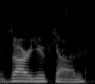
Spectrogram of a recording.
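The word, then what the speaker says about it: Tsarukyan: Armin Tasarukyan. Sarukian. I'm so fucking sorry, guys. Sarukian, because the T is silent. I'm such a disrespectful piece of shit. The TS is a Zar. Yeah. Yeah, Zarukian.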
